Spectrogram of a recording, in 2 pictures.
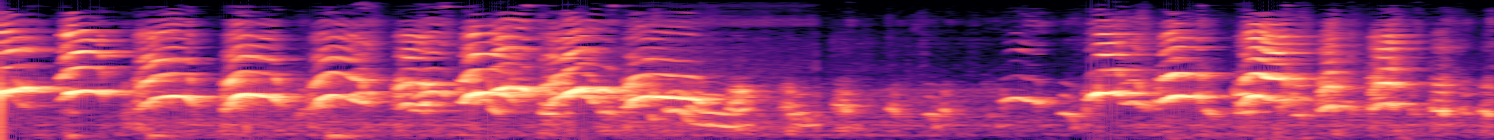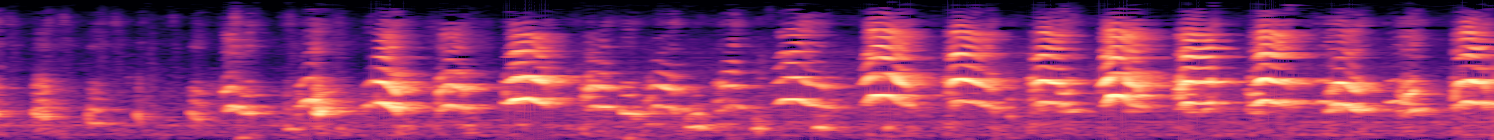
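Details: A litter of two-week-old Gordon Setter puppies, eyes and ears just opened, squealing in a busy chorus; arched, high whines tumble over one another nearly three times a second, with a brief lull in the middle.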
